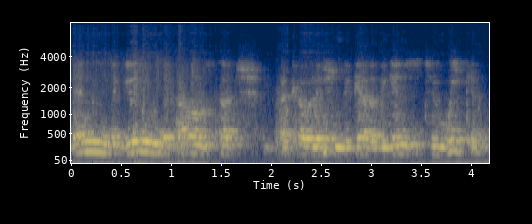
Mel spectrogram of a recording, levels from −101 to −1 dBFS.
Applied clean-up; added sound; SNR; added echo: neural separator model SepFormer DNS4.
